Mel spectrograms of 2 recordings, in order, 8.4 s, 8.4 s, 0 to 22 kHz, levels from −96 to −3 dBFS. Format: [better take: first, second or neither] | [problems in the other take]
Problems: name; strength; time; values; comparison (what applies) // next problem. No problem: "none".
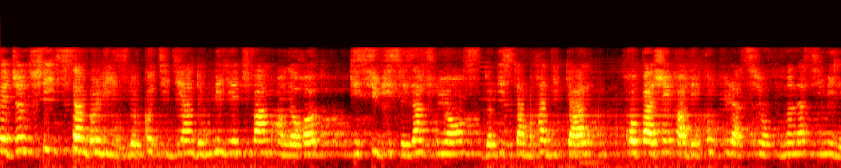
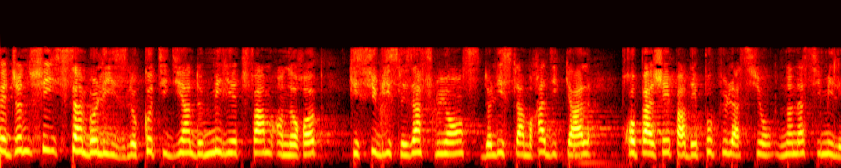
second | noise reduction (neural separator model SepFormer DNS4)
